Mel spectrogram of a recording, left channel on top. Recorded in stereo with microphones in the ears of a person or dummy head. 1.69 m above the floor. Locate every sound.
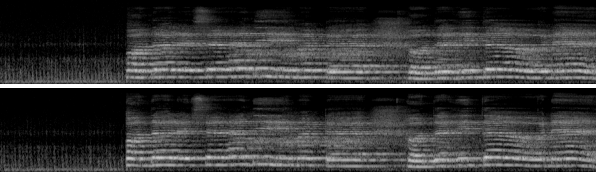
1.3 s singing: 70° right (ahead or behind), 0.7 m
